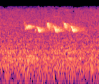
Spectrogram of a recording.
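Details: Mexican chickadee, one of a pair clearing debris from a nest cavity before nest building, gives four short, high, down-slurred notes in about one second, quiet over a steady background hiss.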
